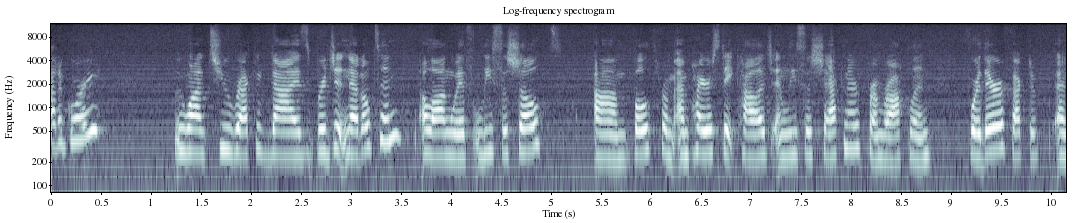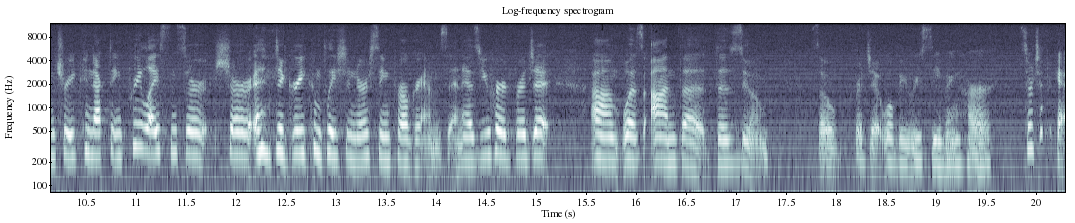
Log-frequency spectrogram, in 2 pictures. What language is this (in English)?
English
